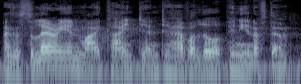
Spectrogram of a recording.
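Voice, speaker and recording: An actor playing an officious alien station director in a video game, speaking precisely and formally with a wry, earnest streak. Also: male voice, mid-range voice, expressive, fast talker, bright, forceful tone, slight background noise, poor audio. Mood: wry, exasperated. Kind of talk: video game dialogue acting.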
